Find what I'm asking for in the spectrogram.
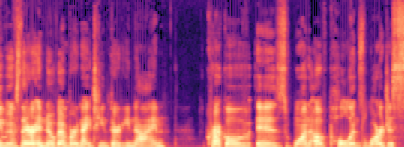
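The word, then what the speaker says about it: Kraków: Krakow. – In what? – Yeah. Krakow.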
